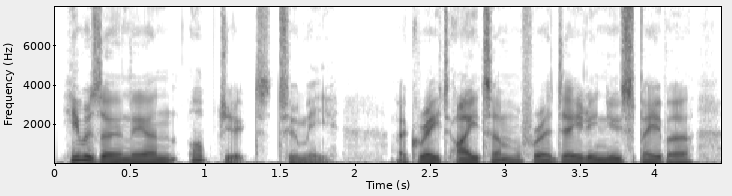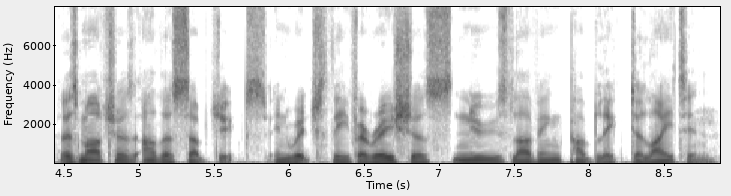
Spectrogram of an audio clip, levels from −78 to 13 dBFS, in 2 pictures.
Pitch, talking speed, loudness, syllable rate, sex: 110 Hz, 185 wpm, -18 LUFS, 5.1 syllables/s, male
